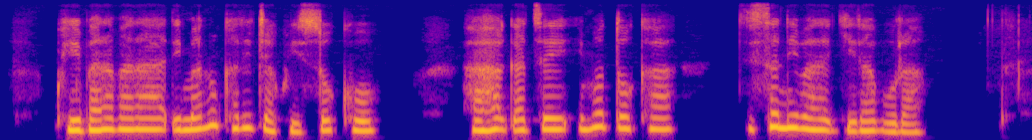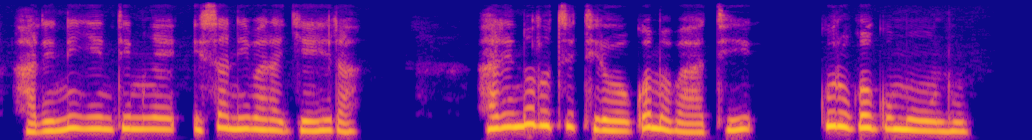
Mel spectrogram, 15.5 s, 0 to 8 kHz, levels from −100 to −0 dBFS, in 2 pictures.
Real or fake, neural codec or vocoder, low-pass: real; none; 7.2 kHz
